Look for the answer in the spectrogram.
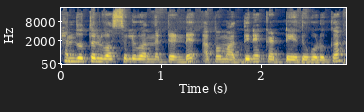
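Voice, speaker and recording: A woman's voice: mid-range voice, steady tone, fast talker, mellow. Patient woman teaching recitation. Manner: patient, repeats each rule, chanted demonstration phrases. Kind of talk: tajweed lesson, explaining then demonstrating recitation.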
